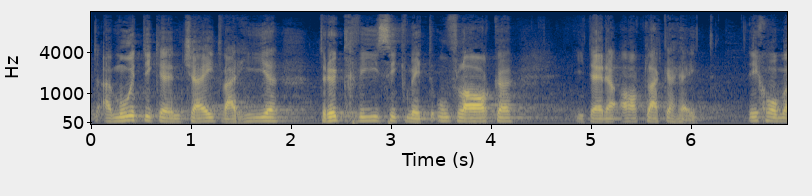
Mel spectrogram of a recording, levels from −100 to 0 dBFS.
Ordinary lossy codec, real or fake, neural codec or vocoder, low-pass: MP3, 96 kbps; real; none; 14.4 kHz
